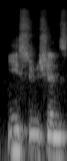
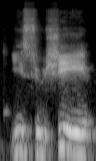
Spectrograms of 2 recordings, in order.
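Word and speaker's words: Yi Sun-sin: you can't get confused now a lot of people um you know mix it up and they they say uh you know yi sushi or shishu yi but they're just not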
